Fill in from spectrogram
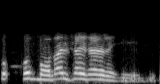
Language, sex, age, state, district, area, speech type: Assamese, male, 60+, Assam, Nalbari, rural, conversation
